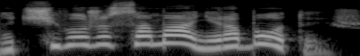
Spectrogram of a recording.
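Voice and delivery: shouting. Paul shouts back at Rosa during an argument about money, shouting. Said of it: "крикнул он".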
